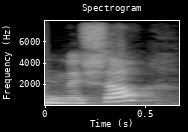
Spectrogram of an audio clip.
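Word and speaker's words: niche: Pronunciation यहाँ पर लिख भी दिया है निश, जैसे आप लोग घर में नाम लेते हैं निशा, तो उसमें से अ हटा दीजिए, निश बोलिए इसे।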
